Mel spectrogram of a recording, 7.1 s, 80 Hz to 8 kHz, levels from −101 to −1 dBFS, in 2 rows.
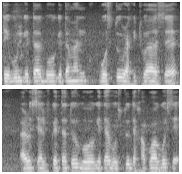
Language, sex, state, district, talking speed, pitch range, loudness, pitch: Assamese, male, Assam, Sonitpur, 125 wpm, 115-120 Hz, -17 LUFS, 115 Hz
